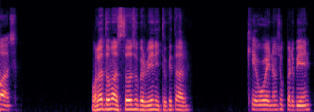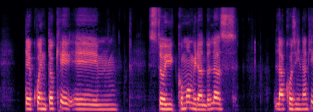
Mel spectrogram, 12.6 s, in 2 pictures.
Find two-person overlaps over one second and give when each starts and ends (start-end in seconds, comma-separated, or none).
none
